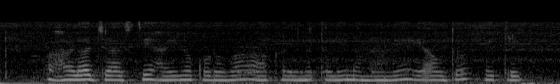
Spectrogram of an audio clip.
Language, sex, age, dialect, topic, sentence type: Kannada, female, 18-24, Dharwad Kannada, agriculture, question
